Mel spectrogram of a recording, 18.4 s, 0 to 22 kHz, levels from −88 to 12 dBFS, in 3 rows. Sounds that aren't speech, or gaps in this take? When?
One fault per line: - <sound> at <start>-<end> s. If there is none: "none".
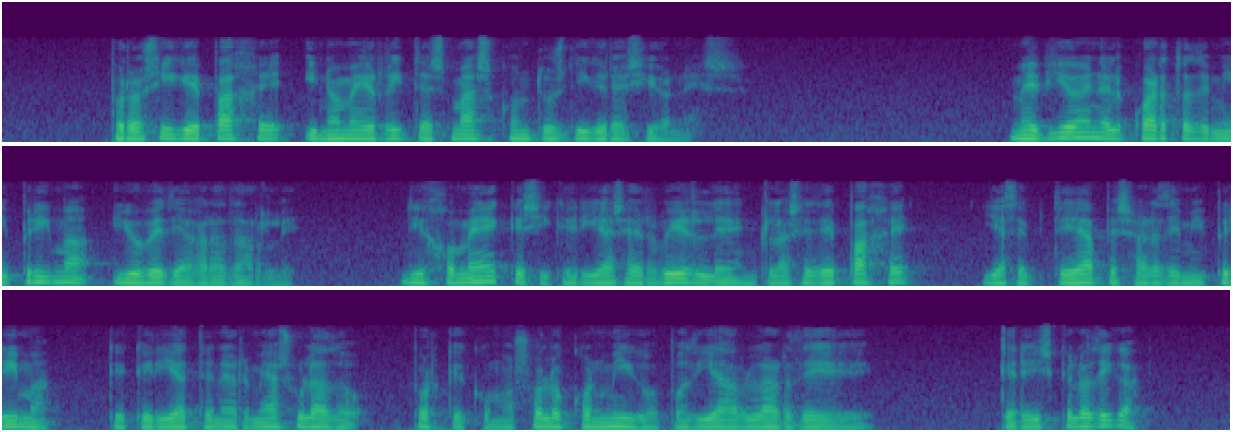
none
